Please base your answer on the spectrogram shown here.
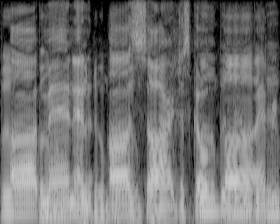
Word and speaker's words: Amen: I picked the game just so I can tell Dan Le Batard how to pronounce Amen Thompson. It's Amen and Sar.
